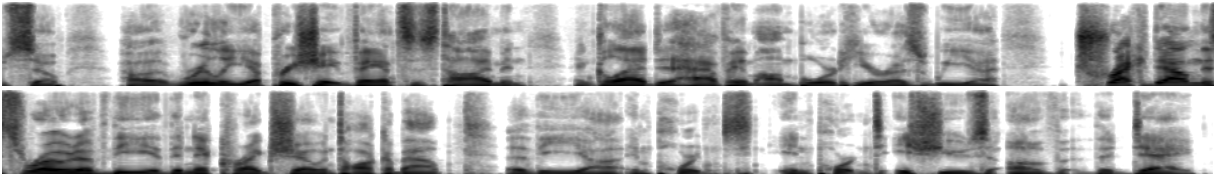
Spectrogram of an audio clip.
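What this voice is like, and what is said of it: Hoarse voice from a cold. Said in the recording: “my voice, as you can hear, is incredibly hoarse, dealing with a little bit of a little cold or something”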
